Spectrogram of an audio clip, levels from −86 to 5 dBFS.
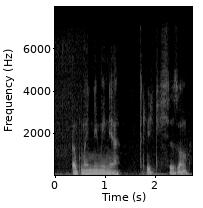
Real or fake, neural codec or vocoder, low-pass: fake; codec, 16 kHz, 2 kbps, X-Codec, HuBERT features, trained on balanced general audio; 7.2 kHz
